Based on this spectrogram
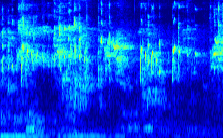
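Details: Several budgerigars chirping at feeding time, rapid overlapping twitters and sharp high notes in bursts, with soft low rumbling in the background.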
